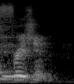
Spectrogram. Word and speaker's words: frisson: Like the it's called frisson. I believe that's a pronunciation of it. It's F-R-I-S-S-O-N.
